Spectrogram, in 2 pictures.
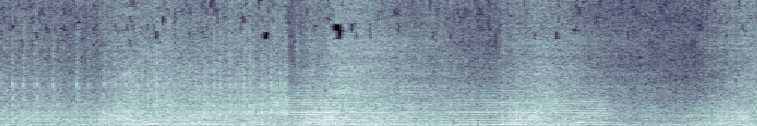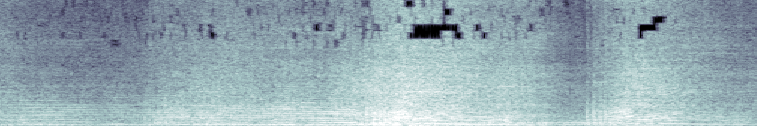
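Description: Several racing motorcycle engines revving and passing by, their pitches overlapping and gliding up and down. The loudest pass rises and then drops in pitch about eight seconds in.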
